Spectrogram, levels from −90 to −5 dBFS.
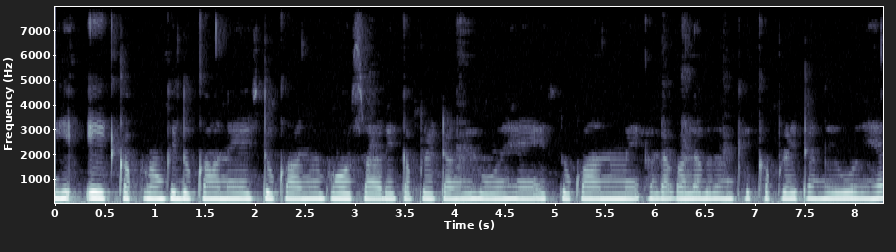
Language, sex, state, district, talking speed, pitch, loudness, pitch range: Hindi, female, Bihar, Saharsa, 190 wpm, 230 Hz, -17 LUFS, 225-235 Hz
